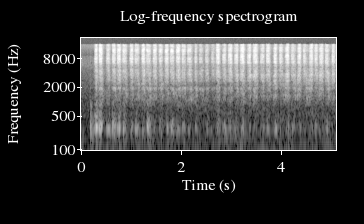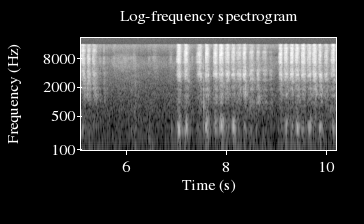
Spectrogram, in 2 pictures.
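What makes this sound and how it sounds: A green wooden colored pencil shades leaves on the right side of a flat printed paper coloring sheet resting on a table. Quick back-and-forth rubbing strokes make a bright, scratchy hiss with a soft papery thump near 290 Hz. The strokes run steadily, pause for about a second and a half, then resume in two more bursts.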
